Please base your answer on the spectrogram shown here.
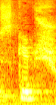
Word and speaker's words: Skeppshult: pour faire un petit focus sur la marque sketch où ça se prononce comme ça font me direz c'est une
